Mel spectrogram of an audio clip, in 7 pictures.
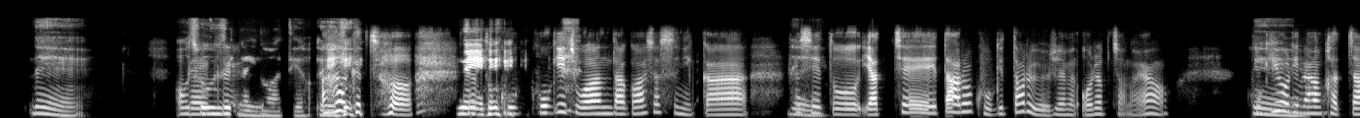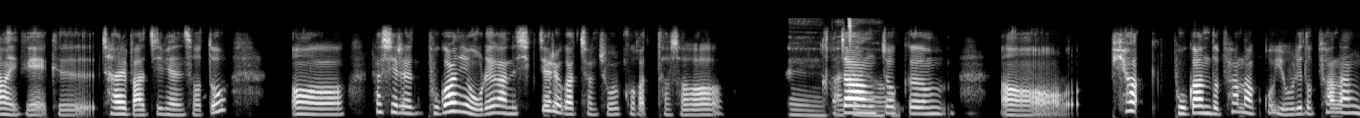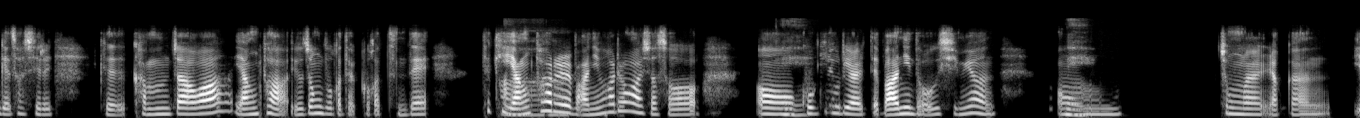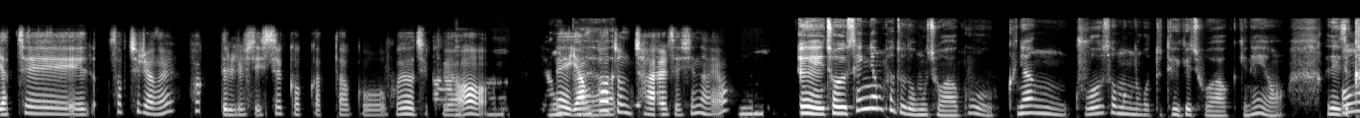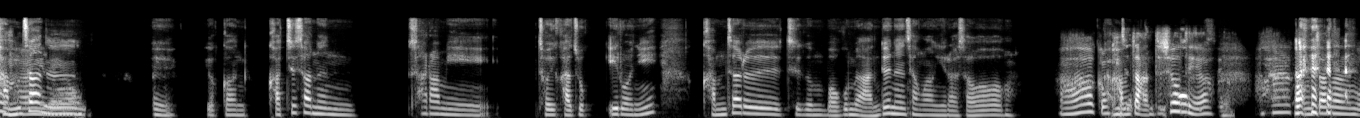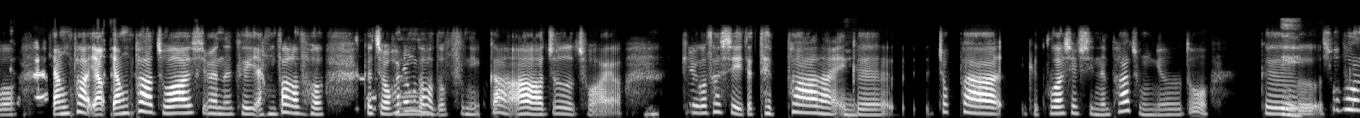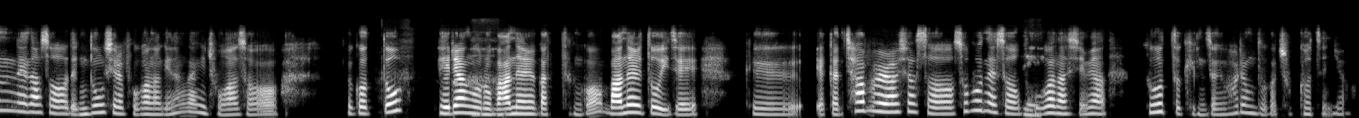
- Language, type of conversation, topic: Korean, advice, 바쁜 일상에서 시간을 절약하면서 건강한 식사를 어떻게 준비할까요?
- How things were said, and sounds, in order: other background noise; laugh; laughing while speaking: "예. 네"; laugh; laugh; unintelligible speech; in English: "chop을"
